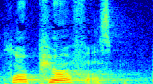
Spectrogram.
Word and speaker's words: chlorpyrifos: is a pesticide pronounced chlorpyrifos.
